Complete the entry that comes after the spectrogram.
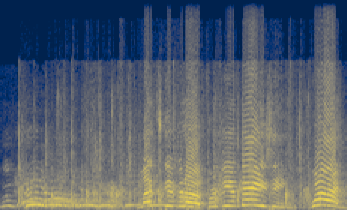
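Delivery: loud, high introduction building to the name; loud MC intro. Real, not acted. Comic introducing the next comedian to the crowd, a loud, high build. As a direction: bring up the next act with a big call.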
